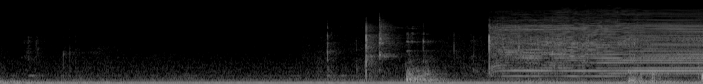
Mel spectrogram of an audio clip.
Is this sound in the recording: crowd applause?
no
